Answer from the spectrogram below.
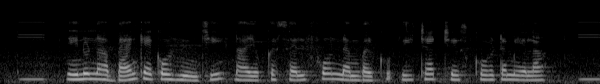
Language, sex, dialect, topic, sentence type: Telugu, female, Utterandhra, banking, question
